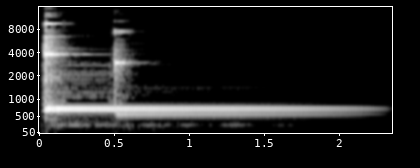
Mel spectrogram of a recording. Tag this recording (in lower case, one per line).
door
alarm
doorbell
home sounds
